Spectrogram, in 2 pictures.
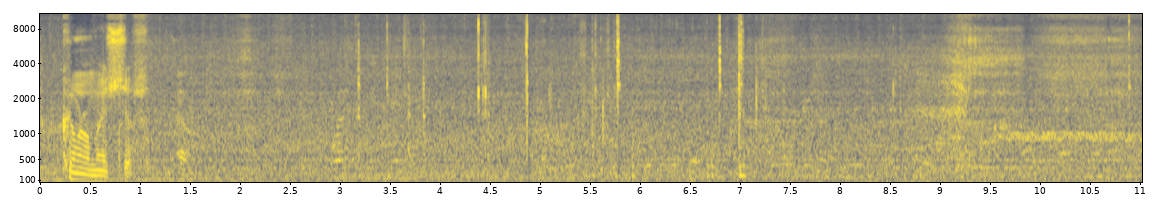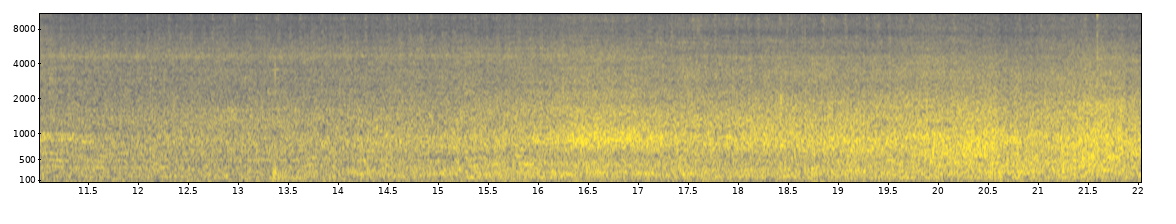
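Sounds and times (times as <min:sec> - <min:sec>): road traffic rush: 0:00.0 - 0:22.0.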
